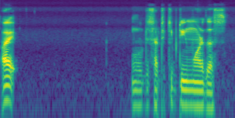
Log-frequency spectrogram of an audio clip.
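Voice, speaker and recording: A man's voice: low-pitched, completely flat delivery, fast talker, a little mellow, highs cut off. A man with the hiccups, chatting casually over gameplay, with a bit of playful trash talk. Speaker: gaming channel host. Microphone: close desk microphone.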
